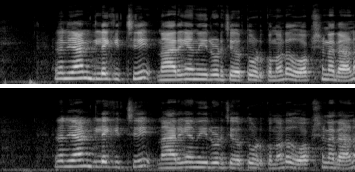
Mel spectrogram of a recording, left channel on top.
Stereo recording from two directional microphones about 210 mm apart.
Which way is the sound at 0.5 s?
40° left (ahead or behind).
